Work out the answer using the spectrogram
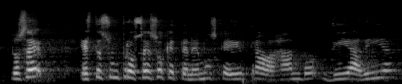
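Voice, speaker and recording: A woman guest who is a communication specialist, explaining in an animated interview and speaking directly and informally to the host. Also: high voice, brisk, breathy edge, big-room sound. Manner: animated, acts out example dialogues in other voices.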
